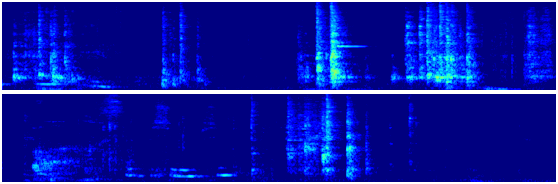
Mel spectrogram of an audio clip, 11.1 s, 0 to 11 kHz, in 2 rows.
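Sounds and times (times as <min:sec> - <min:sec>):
dishes and bowls clinking: 0:03.0 - 0:04.8.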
